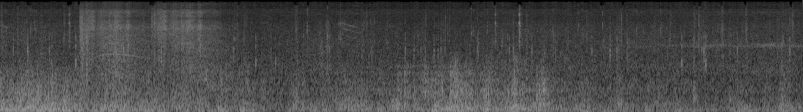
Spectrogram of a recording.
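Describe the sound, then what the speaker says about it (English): Loud thunder rumbles over steady heavy rain in the Deus Ex: Revision video game, a continuous stormy roar with no talking. "The lightning and the rain is really loud."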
